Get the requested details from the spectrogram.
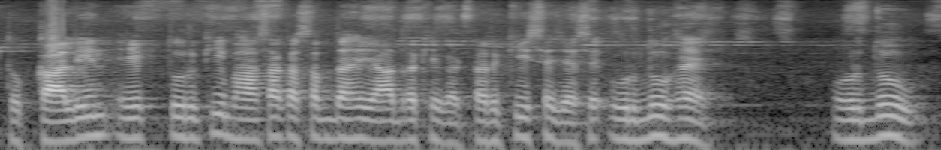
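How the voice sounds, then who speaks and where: A man's voice: medium pitch, flat delivery, a little slow, dark tone, slight background noise. A man teaching an exam-prep lesson, repeating key words and checking in often with his students.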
